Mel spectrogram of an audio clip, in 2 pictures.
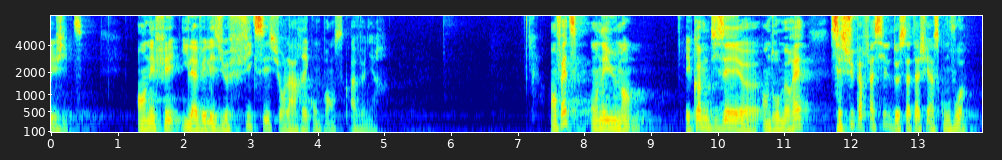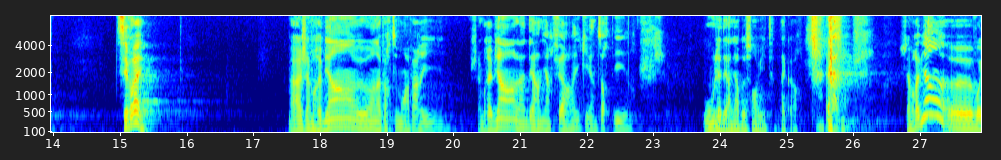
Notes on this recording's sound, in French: Enregistré à l'église CVV, le 06/06/2021.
